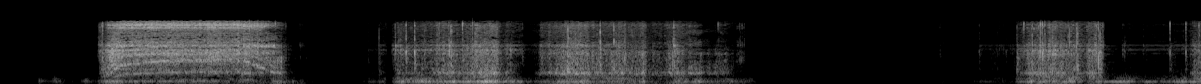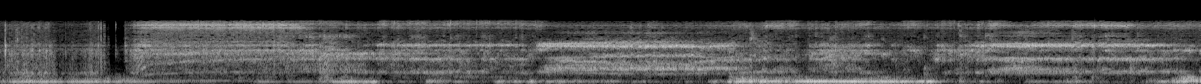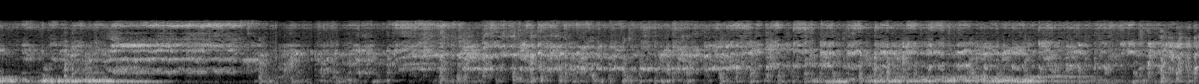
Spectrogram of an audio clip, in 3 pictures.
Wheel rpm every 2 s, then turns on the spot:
70, 40, 20, 10, 0, 10, 50, 160, 160, 160, 160, 160, 160, 160, 190, 210, 240, 230.
2-8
